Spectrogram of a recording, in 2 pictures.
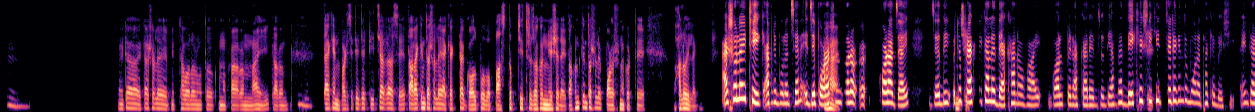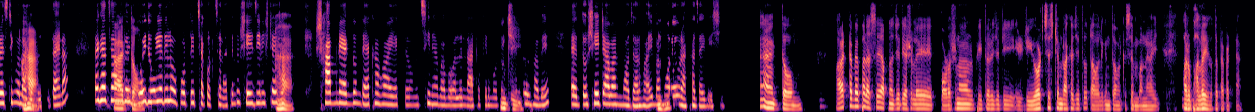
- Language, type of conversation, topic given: Bengali, unstructured, আপনি কীভাবে পড়াশোনাকে আরও মজাদার করে তুলতে পারেন?
- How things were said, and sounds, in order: static; "নিয়ে" said as "নেসে"; horn; tapping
